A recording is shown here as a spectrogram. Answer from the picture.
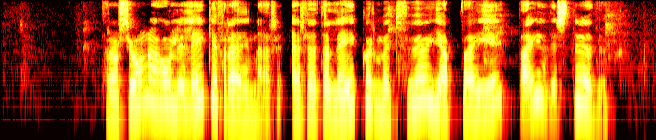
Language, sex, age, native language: Icelandic, female, 50-59, Icelandic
